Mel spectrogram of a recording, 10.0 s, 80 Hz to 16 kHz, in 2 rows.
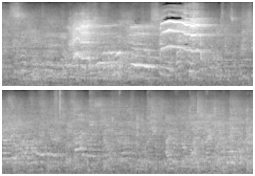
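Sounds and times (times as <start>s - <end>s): background chatter: 0.0s - 10.0s
child squealing: 1.3s - 4.3s.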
